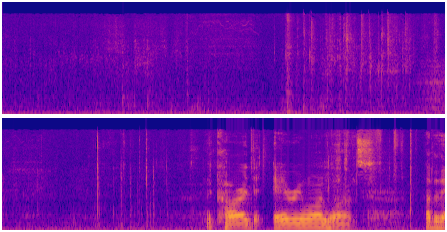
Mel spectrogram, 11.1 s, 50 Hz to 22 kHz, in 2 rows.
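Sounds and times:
low steady hum: 0.0s - 11.0s
plastic sleeves crinkling: 3.5s - 5.6s, 6.8s - 11.0s.

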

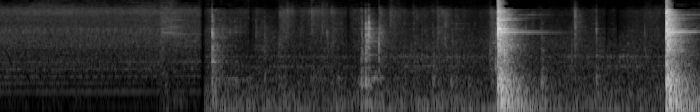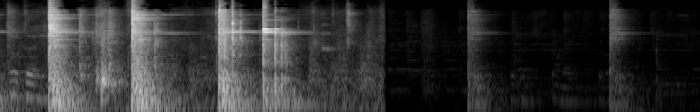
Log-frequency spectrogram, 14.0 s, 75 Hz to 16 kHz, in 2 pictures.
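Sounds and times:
hammer striking hot steel on anvil: 4.9s - 5.8s, 6.6s - 10.3s, 11.7s - 12.0s, 13.1s - 13.5s.

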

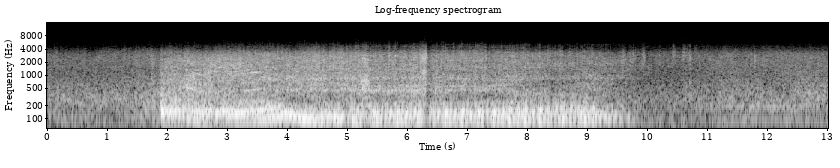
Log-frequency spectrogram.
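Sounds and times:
outdoor rushing noise: 1.7s - 10.1s
vehicle engine running: 1.9s - 9.9s.

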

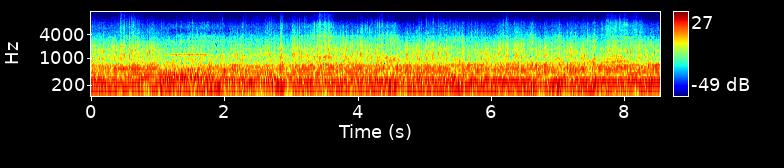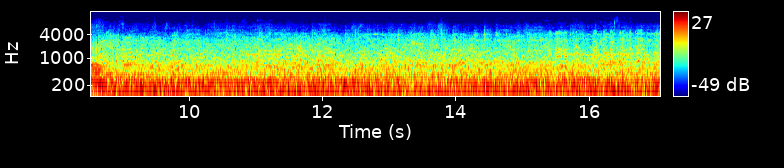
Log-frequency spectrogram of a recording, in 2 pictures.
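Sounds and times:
atv engine revving hard: 0.0s - 8.8s.

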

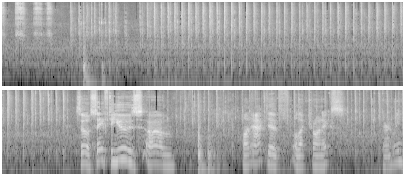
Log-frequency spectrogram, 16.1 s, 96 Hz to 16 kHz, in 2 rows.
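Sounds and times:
spray can hissing: 0.0s - 1.1s
keyboard key clicking rapidly: 1.4s - 9.4s, 11.0s - 16.0s.

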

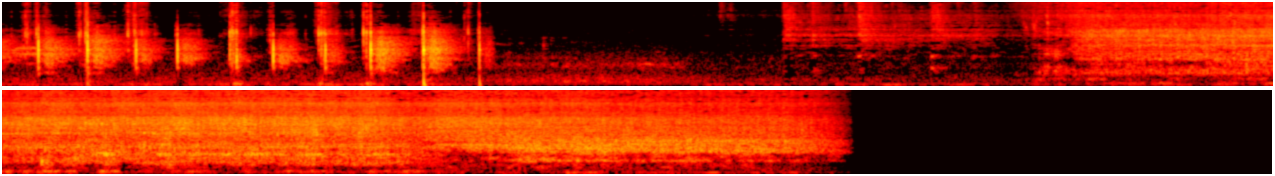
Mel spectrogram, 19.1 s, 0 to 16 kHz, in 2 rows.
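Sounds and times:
oil sizzling in wok: 5.8s - 15.9s.

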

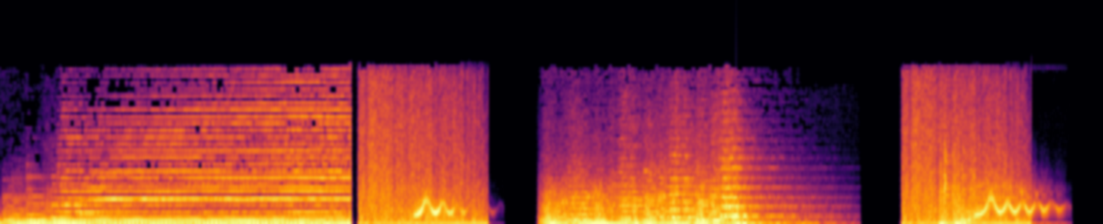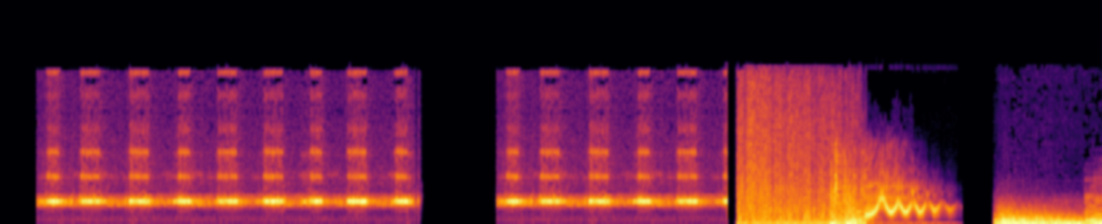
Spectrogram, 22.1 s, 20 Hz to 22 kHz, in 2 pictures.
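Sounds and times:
cartoon boing effect: 4.1s - 5.0s, 9.5s - 10.7s, 19.4s - 20.7s
crickets chirping: 11.4s - 15.2s, 16.0s - 18.3s.

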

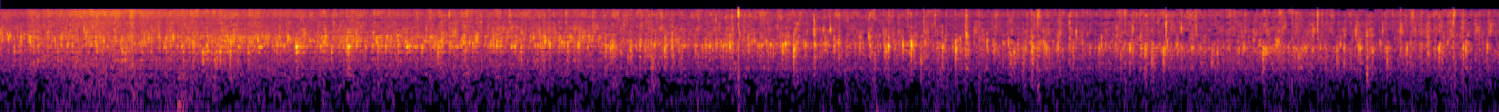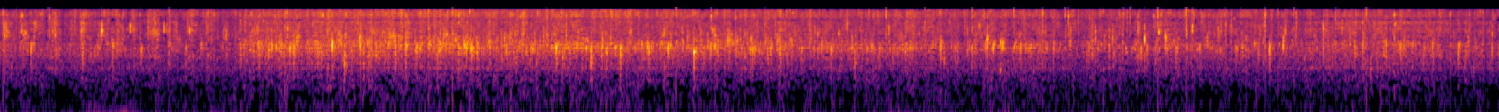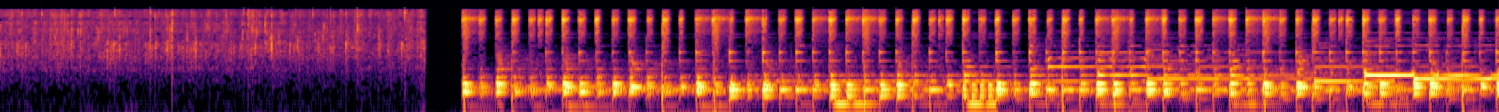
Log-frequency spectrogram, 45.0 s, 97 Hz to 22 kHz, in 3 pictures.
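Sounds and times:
fish sizzling in oil: 0.0s - 34.3s.

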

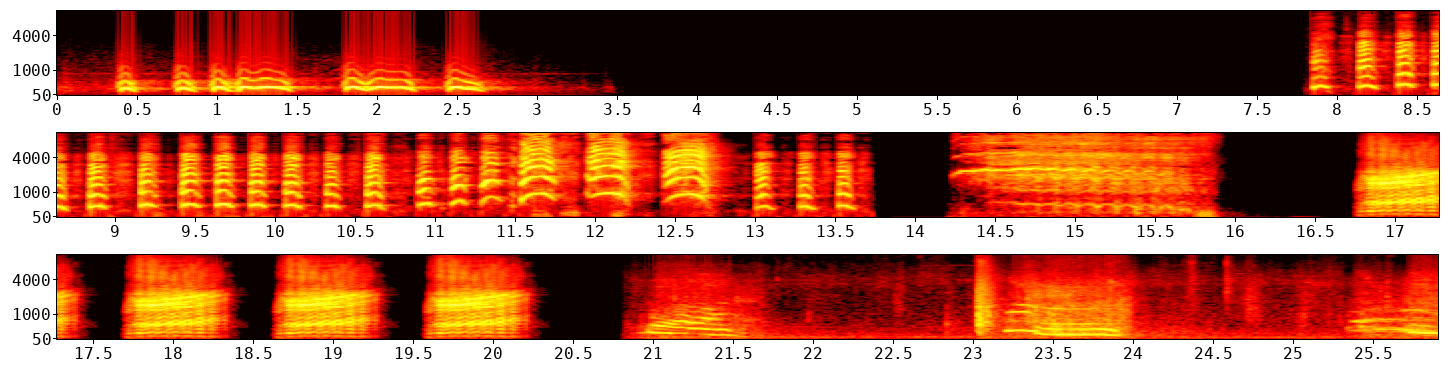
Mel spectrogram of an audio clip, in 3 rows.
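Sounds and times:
sheep bleating: 16.8s - 20.2s.

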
